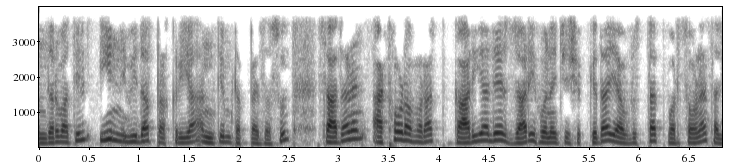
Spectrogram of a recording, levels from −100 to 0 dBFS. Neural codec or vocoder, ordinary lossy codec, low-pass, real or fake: codec, 16 kHz in and 24 kHz out, 1 kbps, XY-Tokenizer; none; 3.6 kHz; fake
